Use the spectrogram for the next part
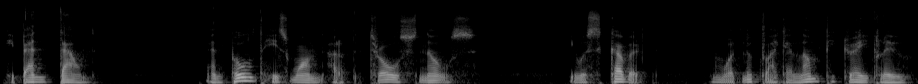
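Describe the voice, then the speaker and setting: A man narrates a bedtime story in a soft ASMR style. His voice is low and husky, with plenty of creak, and he takes his time, hushed and at times whispering. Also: slow pace. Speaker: storyteller reading aloud.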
